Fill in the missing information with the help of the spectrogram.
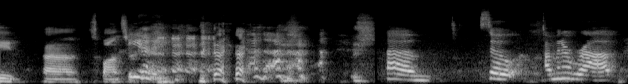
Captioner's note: laughs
